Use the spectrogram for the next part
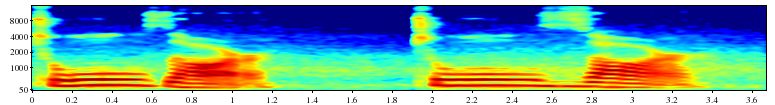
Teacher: The next one, if we say tools, tools, if we put the verb are with it, tool, zar, that little soft Z jumps over onto the verb are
